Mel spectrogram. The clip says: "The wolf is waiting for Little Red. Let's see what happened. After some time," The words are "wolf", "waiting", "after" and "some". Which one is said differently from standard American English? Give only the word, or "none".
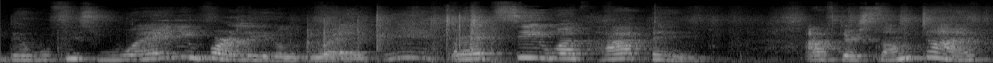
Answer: wolf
